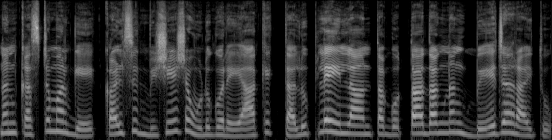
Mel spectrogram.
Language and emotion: Kannada, sad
